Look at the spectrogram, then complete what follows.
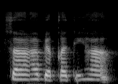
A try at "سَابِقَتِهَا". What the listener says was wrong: سابق کے نیچے بھی زیر آئے گی. ता के नीचे जेर आएगी।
